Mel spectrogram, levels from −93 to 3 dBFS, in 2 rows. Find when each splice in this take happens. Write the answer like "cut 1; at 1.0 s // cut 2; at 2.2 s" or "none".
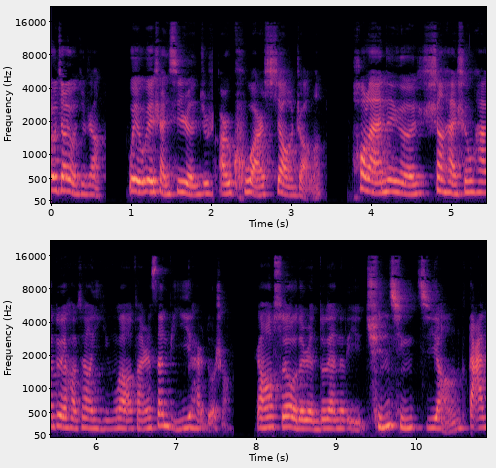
cut 1; at 2.0 s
